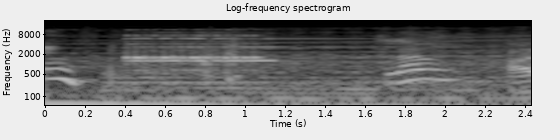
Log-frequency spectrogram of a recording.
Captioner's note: phone rings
